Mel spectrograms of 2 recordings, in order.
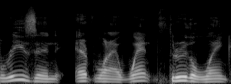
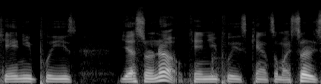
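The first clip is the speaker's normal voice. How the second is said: imitated really polite tone. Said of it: "really polite".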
